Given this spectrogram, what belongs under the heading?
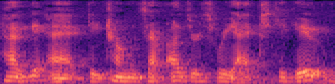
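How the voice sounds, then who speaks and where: A woman speaks at a fairly slow pace amid audible room echo and noticeable background noise. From Canada (London, Ontario). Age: 80s+. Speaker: psychic speaker. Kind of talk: talk to an audience. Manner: conversational, anecdotal with humor.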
